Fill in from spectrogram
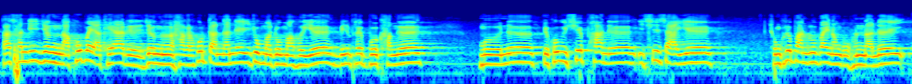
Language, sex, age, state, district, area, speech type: Bodo, female, 60+, Assam, Chirang, urban, spontaneous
